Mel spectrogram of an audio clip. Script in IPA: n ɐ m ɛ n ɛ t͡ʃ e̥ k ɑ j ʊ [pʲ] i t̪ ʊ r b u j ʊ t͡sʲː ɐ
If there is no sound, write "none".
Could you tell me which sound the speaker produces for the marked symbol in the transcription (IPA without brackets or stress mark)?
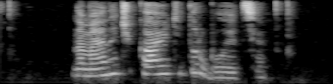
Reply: tʲ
